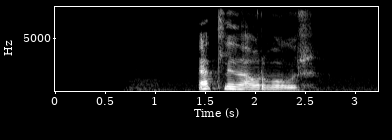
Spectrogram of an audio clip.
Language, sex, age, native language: Icelandic, female, 40-49, Icelandic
